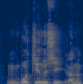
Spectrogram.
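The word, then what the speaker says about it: 持ち主: 모찌누시라는 발음도 자주 쓰여집니다.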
